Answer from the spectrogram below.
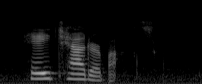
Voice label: hey chatterbox, en us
